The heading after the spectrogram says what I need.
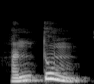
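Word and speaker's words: हन्तुम्: तस्मान नारः तस्मान नारः आगे है वयं हंतुम। देखिए तू के ऊपर बिंदी है अनुस्वार है तो उसको भी बोलेंगे हंतुम।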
